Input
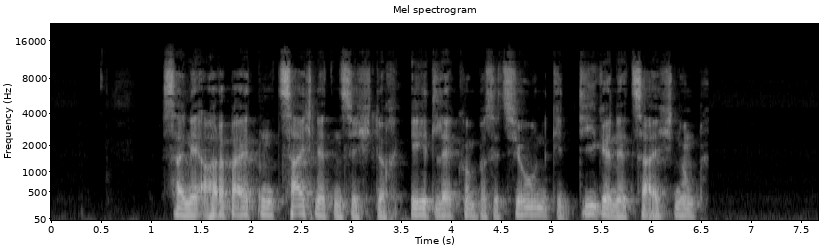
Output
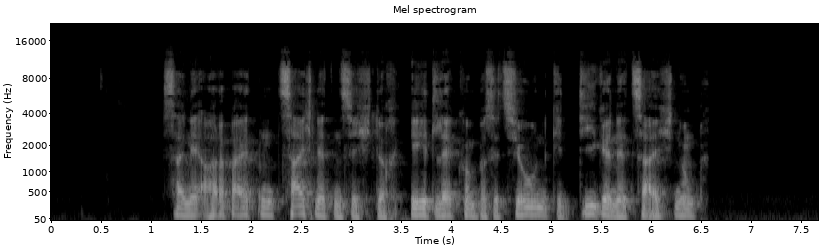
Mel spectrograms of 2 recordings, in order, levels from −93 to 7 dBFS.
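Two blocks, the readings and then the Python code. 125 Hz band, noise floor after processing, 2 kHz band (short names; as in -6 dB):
-8.5 dB, under -85 dBFS, -8.5 dB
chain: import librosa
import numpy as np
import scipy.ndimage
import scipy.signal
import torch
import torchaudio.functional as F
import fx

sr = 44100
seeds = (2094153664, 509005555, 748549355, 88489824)

y = fx.rider(x, sr, range_db=10, speed_s=2.0)
y = F.gain(torch.from_numpy(y), -9.0).numpy()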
